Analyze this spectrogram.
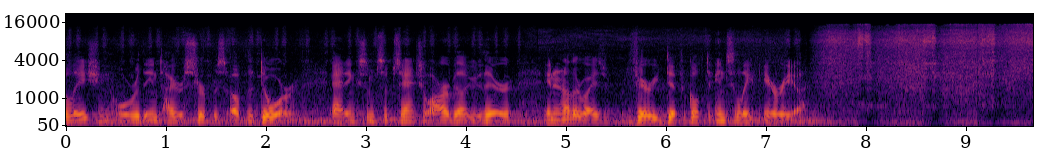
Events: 0.0s-2.2s: man speaking
0.0s-7.5s: mechanisms
0.0s-9.6s: spray
2.3s-2.6s: breathing
2.6s-4.4s: man speaking
4.5s-4.7s: breathing
4.8s-5.4s: man speaking
5.7s-7.4s: man speaking

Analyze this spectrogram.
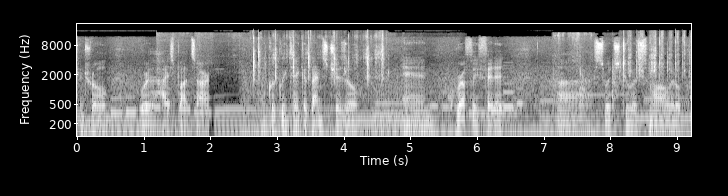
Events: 0.0s-0.4s: man speaking
0.0s-9.2s: mechanisms
0.0s-9.2s: music
0.4s-1.0s: surface contact
0.9s-2.0s: man speaking
2.6s-3.0s: generic impact sounds
2.9s-4.2s: man speaking
3.1s-3.2s: generic impact sounds
3.4s-3.5s: generic impact sounds
3.6s-4.6s: filing (rasp)
4.8s-5.2s: man speaking
5.3s-5.8s: surface contact
5.7s-6.4s: man speaking
6.3s-6.8s: surface contact
6.9s-6.9s: tick
7.1s-7.5s: surface contact
7.2s-7.6s: human voice
7.5s-7.6s: generic impact sounds
7.7s-9.2s: man speaking
8.0s-8.1s: generic impact sounds
8.0s-9.2s: filing (rasp)

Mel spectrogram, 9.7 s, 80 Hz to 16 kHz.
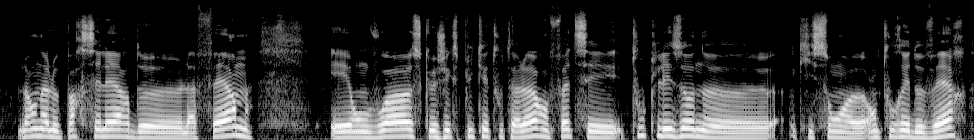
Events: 0.0s-0.2s: brief tone
0.0s-9.7s: wind
0.1s-2.6s: man speaking
2.6s-3.1s: breathing
3.3s-7.8s: man speaking
7.9s-9.7s: man speaking

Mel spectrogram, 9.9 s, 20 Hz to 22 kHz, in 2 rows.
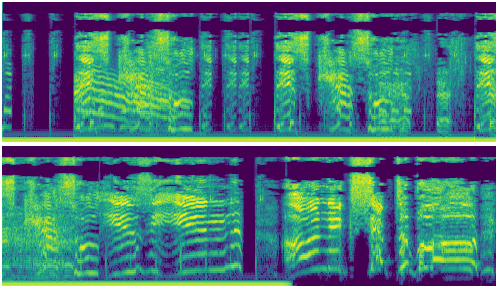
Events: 0.0s-0.1s: sound effect
0.0s-7.7s: music
0.2s-0.3s: sound effect
0.4s-0.5s: sound effect
0.7s-1.9s: human voice
0.7s-2.1s: male speech
1.9s-2.1s: sound effect
2.2s-2.6s: sound effect
2.7s-3.8s: male speech
3.6s-4.1s: human voice
4.3s-4.5s: human voice
4.7s-5.6s: human voice
4.7s-7.3s: male speech
7.5s-7.8s: breathing
7.7s-9.8s: background noise
7.7s-9.7s: male speech
9.7s-9.8s: breathing

